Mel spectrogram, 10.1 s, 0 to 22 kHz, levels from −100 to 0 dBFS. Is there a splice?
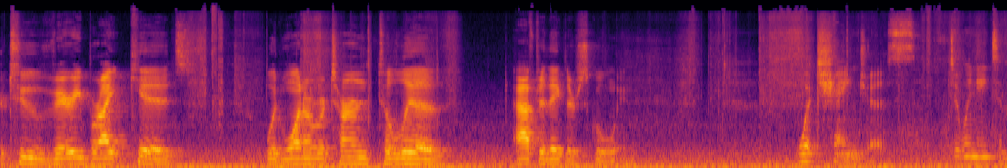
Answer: yes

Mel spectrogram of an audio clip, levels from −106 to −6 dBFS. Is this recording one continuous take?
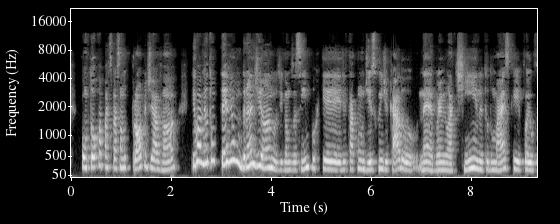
yes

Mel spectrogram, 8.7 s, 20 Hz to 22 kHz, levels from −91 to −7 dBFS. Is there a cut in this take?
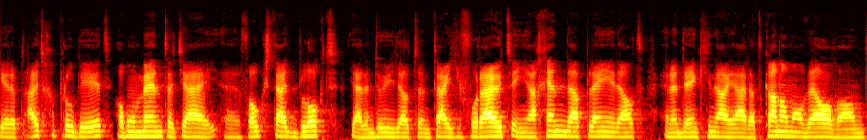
yes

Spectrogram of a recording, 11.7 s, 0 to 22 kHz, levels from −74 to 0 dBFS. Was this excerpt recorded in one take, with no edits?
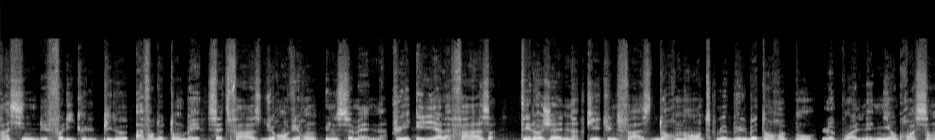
no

